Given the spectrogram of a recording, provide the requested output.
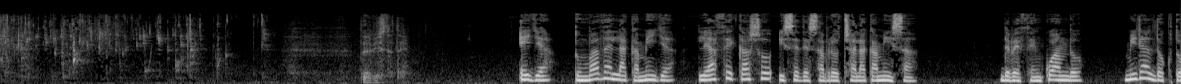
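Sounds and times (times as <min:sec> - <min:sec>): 
running tap water splashing as hands are washed in a doctor's consulting room: 0:00.0 - 0:02.5
speech: 0:03.6 - 0:04.2, 0:05.2 - 0:09.2, 0:10.0 - 0:11.8.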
